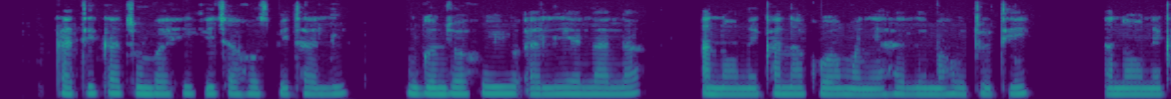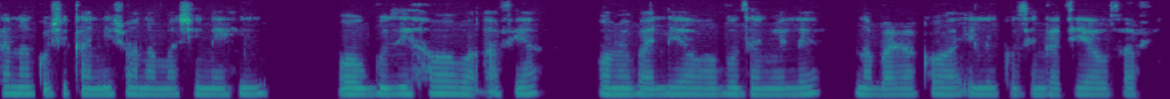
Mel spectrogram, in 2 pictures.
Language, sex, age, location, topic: Swahili, female, 18-24, Kisumu, health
